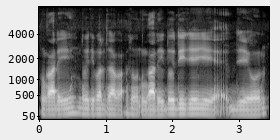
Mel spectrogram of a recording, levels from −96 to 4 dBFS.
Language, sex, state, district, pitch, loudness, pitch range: Chakma, male, Tripura, Dhalai, 90 Hz, -19 LUFS, 85-95 Hz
